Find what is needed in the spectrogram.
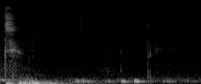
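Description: A few sharp computer mouse clicks, spaced out, over a faint low murmur.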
